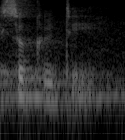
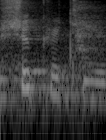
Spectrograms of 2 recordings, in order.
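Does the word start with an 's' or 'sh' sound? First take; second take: s; sh. First: It starts with a Vrindavan-style 's' sound. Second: It starts with a Bengali 'sh' sound.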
